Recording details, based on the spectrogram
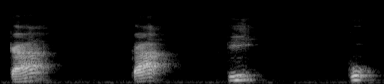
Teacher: kalau dibaca seperti itu tidak ada nafas yang keluar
